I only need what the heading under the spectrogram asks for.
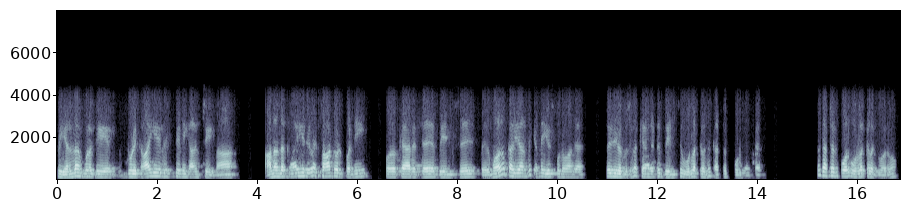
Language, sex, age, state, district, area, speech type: Tamil, male, 60+, Tamil Nadu, Tiruppur, rural, conversation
